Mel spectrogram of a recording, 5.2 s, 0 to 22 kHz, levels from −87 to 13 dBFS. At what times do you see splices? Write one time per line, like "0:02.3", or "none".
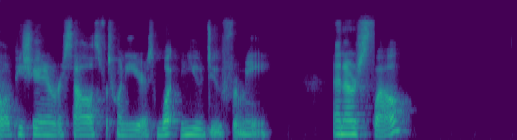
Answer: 0:01.1
0:01.8
0:03.7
